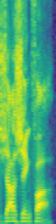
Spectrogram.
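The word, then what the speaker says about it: Chow Yun-fat: and chao young fat which i found out is actually uh pronounced zha zheng pha yeah um it was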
